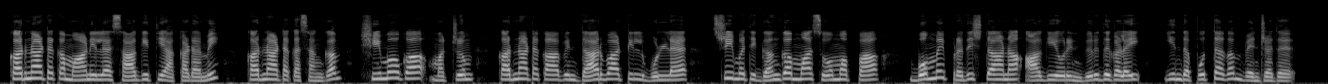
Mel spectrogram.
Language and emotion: Tamil, neutral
